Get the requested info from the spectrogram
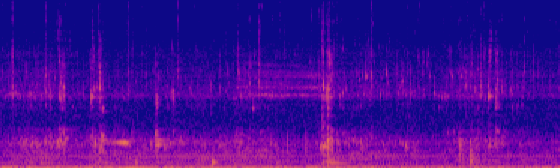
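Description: Underwater sound picked up by a submerged camera: muffled water movement with scattered sharp clicks and taps over a low rumble.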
